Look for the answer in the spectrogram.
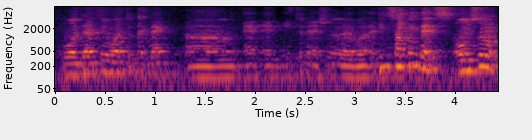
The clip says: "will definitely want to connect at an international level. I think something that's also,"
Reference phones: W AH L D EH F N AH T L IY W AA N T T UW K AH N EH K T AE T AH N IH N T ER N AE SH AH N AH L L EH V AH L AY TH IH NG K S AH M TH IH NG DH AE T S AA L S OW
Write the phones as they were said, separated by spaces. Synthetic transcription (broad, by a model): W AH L D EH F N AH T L IY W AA N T T UW K AH N EH K T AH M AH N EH N T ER N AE SH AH N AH L L EH V AH L AY T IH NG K S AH M T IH NG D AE T S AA L S OW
